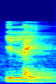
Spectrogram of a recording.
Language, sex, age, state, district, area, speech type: Tamil, male, 18-30, Tamil Nadu, Madurai, urban, read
